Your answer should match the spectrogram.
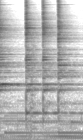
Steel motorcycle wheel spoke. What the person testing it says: like a tense sound like a ting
